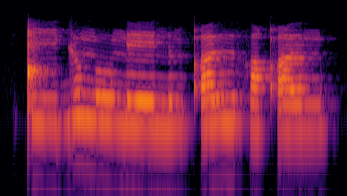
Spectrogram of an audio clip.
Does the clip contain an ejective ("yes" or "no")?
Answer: yes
